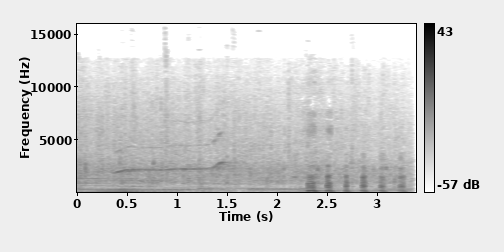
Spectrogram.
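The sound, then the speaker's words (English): A church audience gives the Lord a hand clap of praise across all campuses, a steady wash of clapping over sustained musical tones, then the clapping turns into a few distinct, rhythmic hand claps near the end. “Come on, give the Lord a hand clap of praise at all of our campuses.”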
